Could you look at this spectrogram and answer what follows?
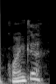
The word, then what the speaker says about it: Cuenca: Cuenca, is that correct? – That is correct.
